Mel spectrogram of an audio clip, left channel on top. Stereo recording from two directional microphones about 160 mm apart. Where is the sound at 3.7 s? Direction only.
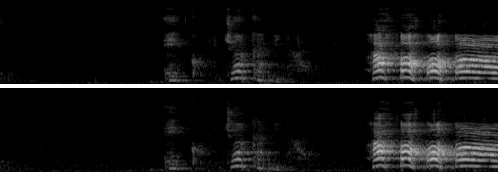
15° right (ahead or behind).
